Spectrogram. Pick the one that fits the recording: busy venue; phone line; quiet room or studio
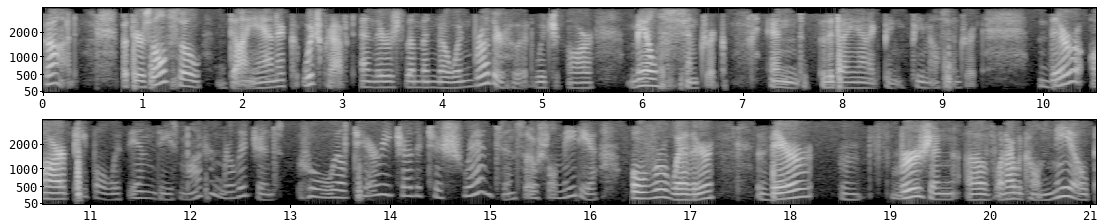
phone line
